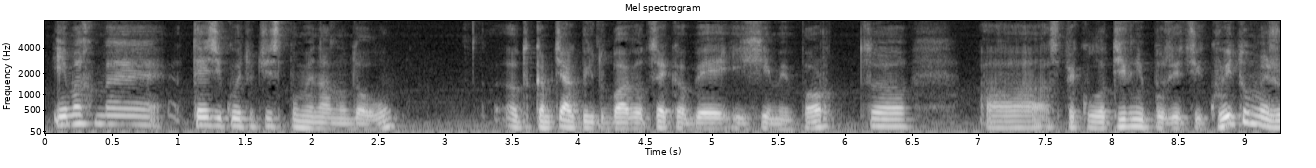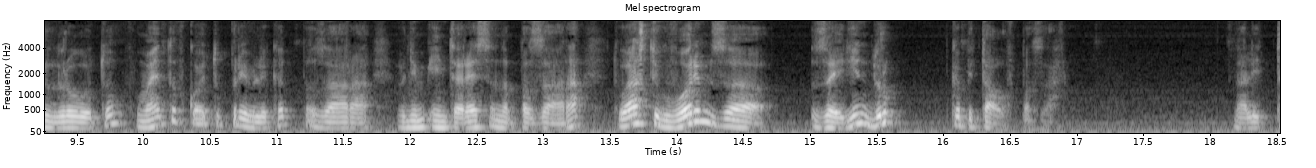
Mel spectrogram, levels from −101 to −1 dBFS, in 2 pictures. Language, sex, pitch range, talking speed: Bulgarian, male, 110-155 Hz, 125 wpm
